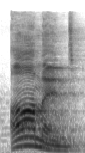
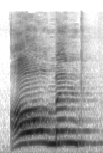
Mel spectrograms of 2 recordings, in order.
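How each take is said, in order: First: The L is silent in the word. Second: The L is pronounced in the word. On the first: "almond without the L" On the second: "Almond with the L"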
